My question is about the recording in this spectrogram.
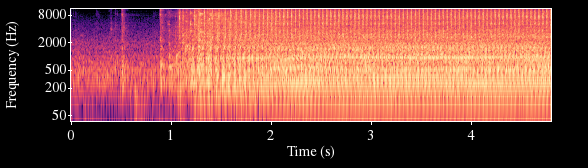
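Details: Craftsman Eager 1 push mower, model 917.383241, salvaged from the trash. Only the hardware was tightened and a new air filter assembly fitted; it has an E3 plug and a working primer bulb. After a few pulls it catches and holds a fast, even putter with no misses.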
